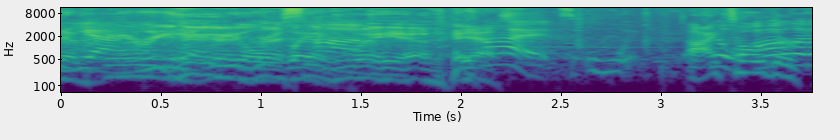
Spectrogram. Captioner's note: laughter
